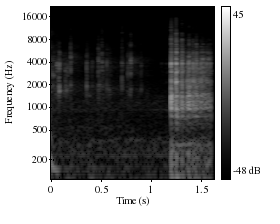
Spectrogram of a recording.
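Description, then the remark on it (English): A few light, scattered clicks, then two dice are rolled for a skirmish roll, clattering loudly across a hard table surface in a quick burst of rattling taps, with no voices. “I'm going to push myself again so I can get back up to two dice.”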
